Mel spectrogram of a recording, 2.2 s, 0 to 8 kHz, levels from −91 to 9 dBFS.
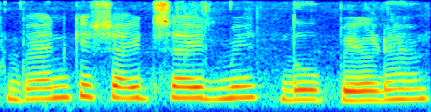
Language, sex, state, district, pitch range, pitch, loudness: Hindi, female, Uttar Pradesh, Shamli, 230-270 Hz, 250 Hz, -15 LUFS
